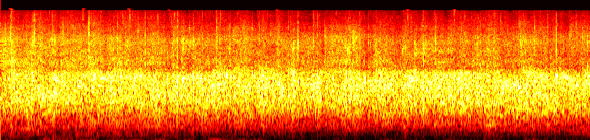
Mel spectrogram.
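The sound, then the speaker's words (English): Steady, dense applause from a church audience for twenty years of community meals fills the whole stretch, many hands clapping at an even loudness with no voices breaking through. “You can clap for that one too.”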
